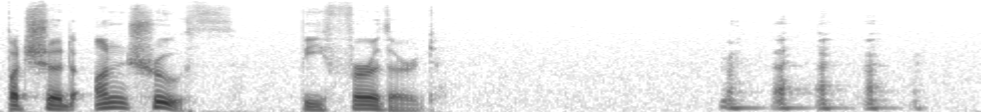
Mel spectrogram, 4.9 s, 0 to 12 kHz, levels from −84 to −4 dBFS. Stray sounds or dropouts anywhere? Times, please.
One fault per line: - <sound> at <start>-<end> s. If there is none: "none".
- laugh at 3.6-4.7 s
